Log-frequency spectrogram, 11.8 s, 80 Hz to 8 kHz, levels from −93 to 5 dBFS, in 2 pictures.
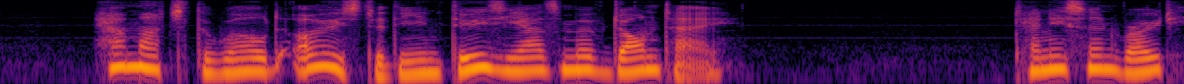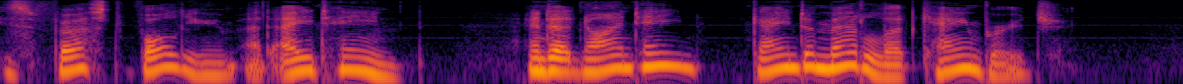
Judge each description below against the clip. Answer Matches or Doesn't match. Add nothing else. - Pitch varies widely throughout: Doesn't match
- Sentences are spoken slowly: Matches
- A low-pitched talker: Doesn't match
